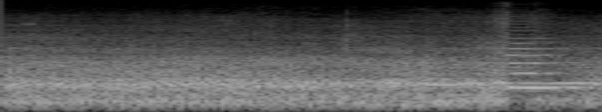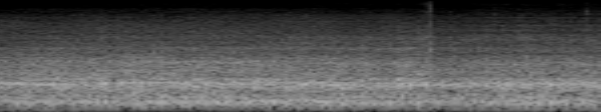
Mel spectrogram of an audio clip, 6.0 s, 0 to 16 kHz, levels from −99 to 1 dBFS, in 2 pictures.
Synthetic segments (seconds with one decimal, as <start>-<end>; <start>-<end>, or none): 2.1-5.3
